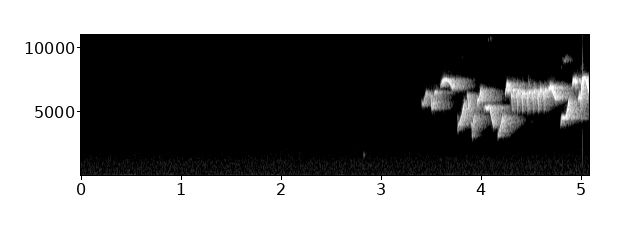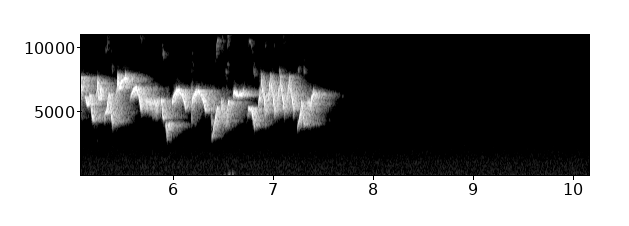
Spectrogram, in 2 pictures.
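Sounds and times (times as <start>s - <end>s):
Eurasian wren Troglodytes troglodytes singing: 3.4s - 7.6s.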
